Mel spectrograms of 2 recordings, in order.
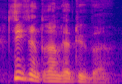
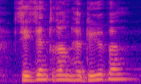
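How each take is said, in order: First: Raised call dropping on "Herr Düber"; matter-of-fact summons. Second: "Sie sind dran, Herr Düber" held high as a question; high questioning echo, no final drop on "Herr Düber"; disbelieving echo. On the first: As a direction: announce "Herr Düber" with a firm falling end. Receptionist's summons, later echoed questioningly. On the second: Gero echoes summons in disbelief. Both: A narrator's reading.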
